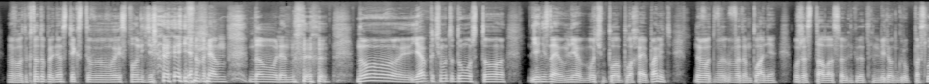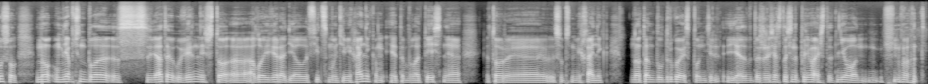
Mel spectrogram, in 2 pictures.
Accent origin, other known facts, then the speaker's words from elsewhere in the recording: Ryazan, Ryazan Oblast, Russia; я сам из Рязани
